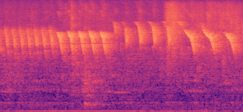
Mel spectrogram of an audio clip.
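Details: Canary song meant to stimulate stressed canaries, heard more distantly: series of falling whistled notes repeated a few per second over a background hiss and low hum.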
